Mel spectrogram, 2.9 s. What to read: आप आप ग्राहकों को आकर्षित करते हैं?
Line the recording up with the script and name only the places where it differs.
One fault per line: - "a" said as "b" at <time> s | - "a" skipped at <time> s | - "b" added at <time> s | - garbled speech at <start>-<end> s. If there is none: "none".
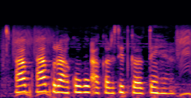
none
